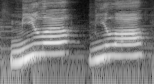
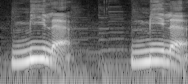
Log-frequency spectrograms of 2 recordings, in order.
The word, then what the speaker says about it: Miele: wrong in English, but English native speakers usually say something like Miele, Mila. So it usually sounds more like an A in the end, whereas in German we say Miele, Miele.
